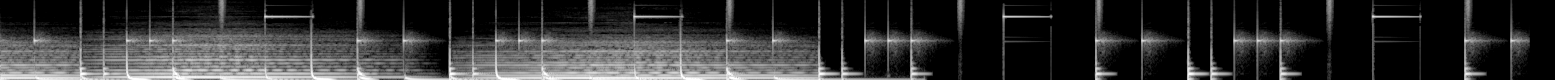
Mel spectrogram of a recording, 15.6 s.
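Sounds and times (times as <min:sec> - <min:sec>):
calm oriental music: 0:00.0 - 0:08.2.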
